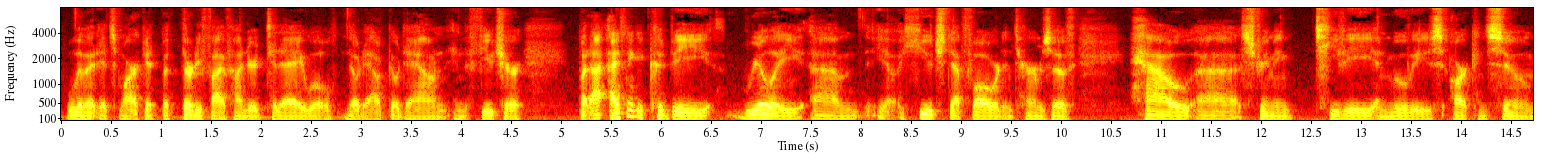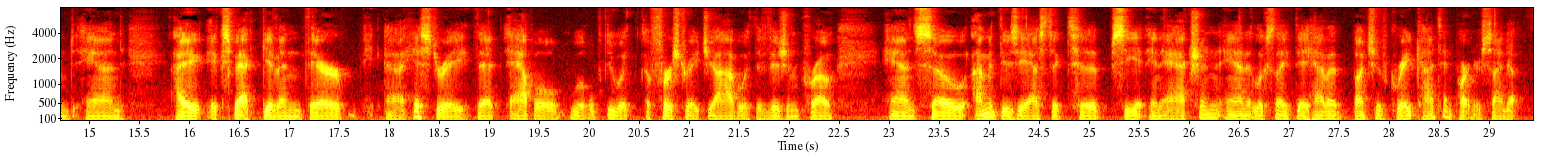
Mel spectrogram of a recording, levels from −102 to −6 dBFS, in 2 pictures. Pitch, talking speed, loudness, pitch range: 85 Hz, 165 wpm, -25 LUFS, 80-95 Hz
